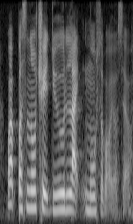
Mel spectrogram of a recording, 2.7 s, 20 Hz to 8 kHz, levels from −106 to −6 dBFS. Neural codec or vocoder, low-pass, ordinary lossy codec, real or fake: none; none; none; real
